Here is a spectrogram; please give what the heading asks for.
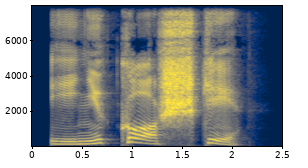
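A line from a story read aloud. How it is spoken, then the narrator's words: Hissing. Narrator (Russian): перешел на шипение Силарин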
